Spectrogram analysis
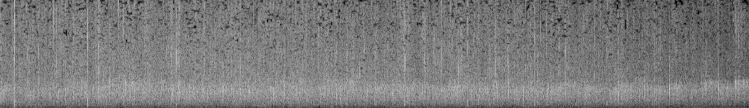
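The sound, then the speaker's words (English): An audience gives a big hand for a couple expecting their second baby girl: steady, loud clapping from many hands, a dense continuous patter that lasts the whole stretch. “Will you stand right there? Give them a big hand.”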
